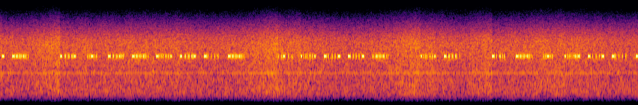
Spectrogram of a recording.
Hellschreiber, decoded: … AIREDALE TOWNS OF …

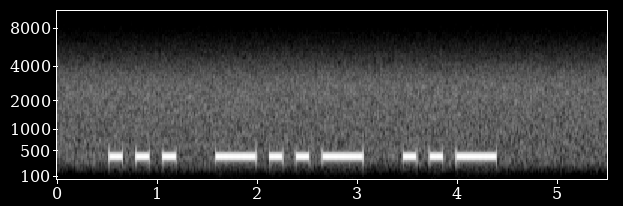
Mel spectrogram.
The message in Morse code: SXU

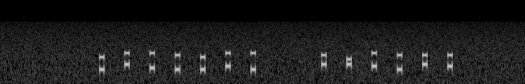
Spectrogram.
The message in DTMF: 2DB32CA #*C3#9

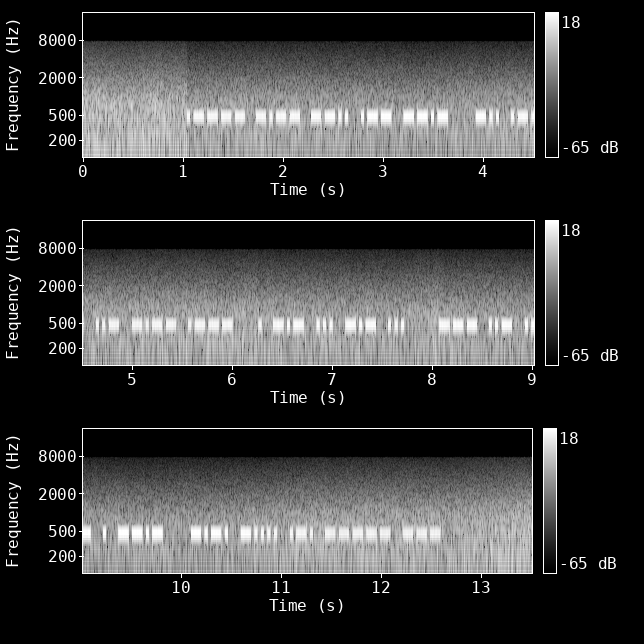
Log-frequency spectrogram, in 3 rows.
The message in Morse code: 1YZWQ DRUYJ EKSKS OUAEQ C6R0O

